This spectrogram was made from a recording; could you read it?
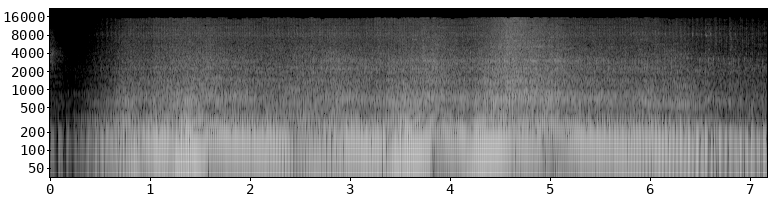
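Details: Suzuki Smash single-cylinder, previously sputtering on throttle, after carburettor work and new filter: picks up cleanly through quick blips, settles back with no stumble or misfire.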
